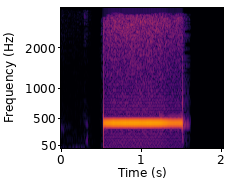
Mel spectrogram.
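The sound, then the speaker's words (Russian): A telephone call tone heard while a phone call is being placed: one steady, pure, mid-pitched beep about a second long, loud and clean, with silence before and after it. “Сейчас звоню.”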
